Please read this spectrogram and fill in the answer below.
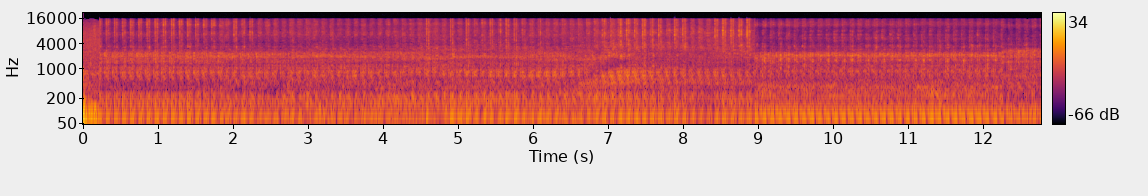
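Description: Fishing boat's engine running steadily with an even, rapid chugging.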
